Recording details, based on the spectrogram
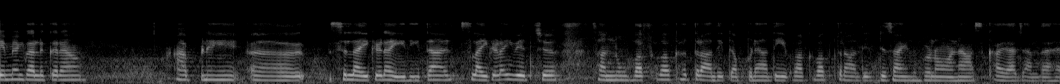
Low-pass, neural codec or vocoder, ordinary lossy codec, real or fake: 7.2 kHz; codec, 16 kHz, 4 kbps, X-Codec, HuBERT features, trained on LibriSpeech; none; fake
